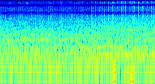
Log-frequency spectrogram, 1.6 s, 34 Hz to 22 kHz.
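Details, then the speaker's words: 2021 Toyota RAV4 LE at idle, bonnet open: smooth, even idle with a steady low hum, no knocking or ticking; engine sounds healthy, normal idle. "and you can see just how clean it is this thing is awesome no knocking no ticking sounds good perfect"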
